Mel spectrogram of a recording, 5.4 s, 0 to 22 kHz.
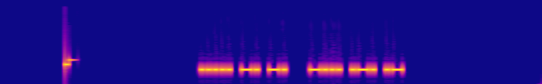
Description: Morse code, heard as a keyed tone, about 36 wpm, 690 Hz. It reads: 5NN BRA
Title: Ontario QSO Party Exchange 35wpm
